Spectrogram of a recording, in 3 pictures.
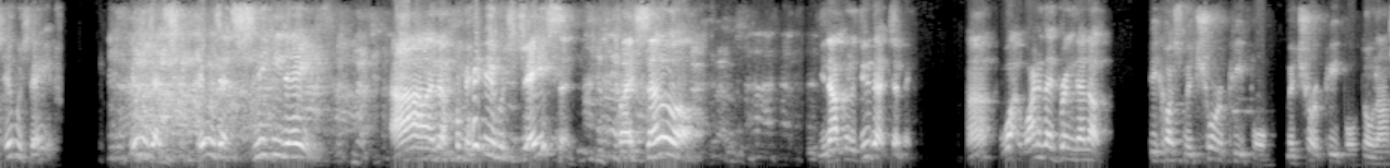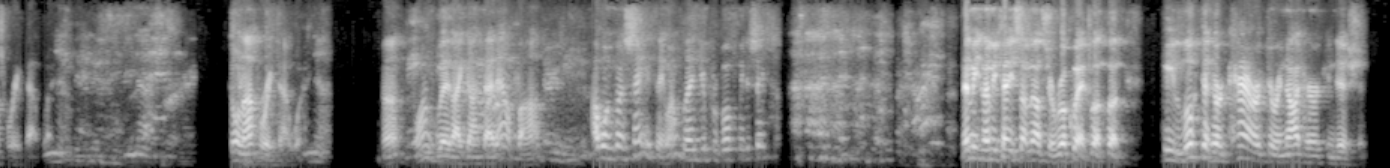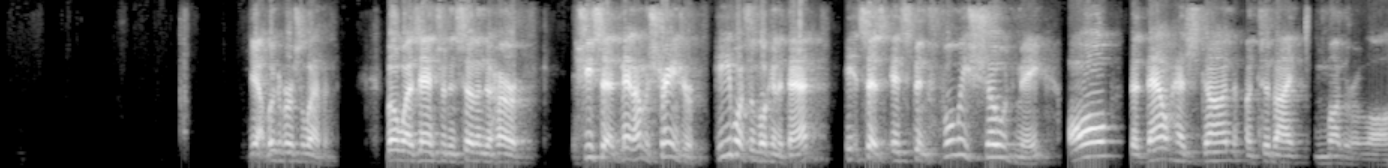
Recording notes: Sorry about the sound....We should have it better next week.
